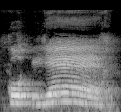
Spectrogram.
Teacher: Colher. Então a sílaba mais forte, no caso aqui, lher. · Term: oxítona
